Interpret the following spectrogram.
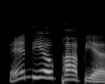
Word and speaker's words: Bandiopapia: Bandiopapia, that's the pronunciation of the day here.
